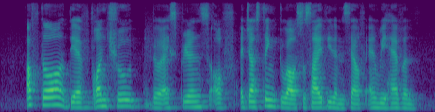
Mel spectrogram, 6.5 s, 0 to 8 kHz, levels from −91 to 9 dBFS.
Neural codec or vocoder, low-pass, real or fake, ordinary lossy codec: codec, 44.1 kHz, 7.8 kbps, Pupu-Codec; 7.2 kHz; fake; none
